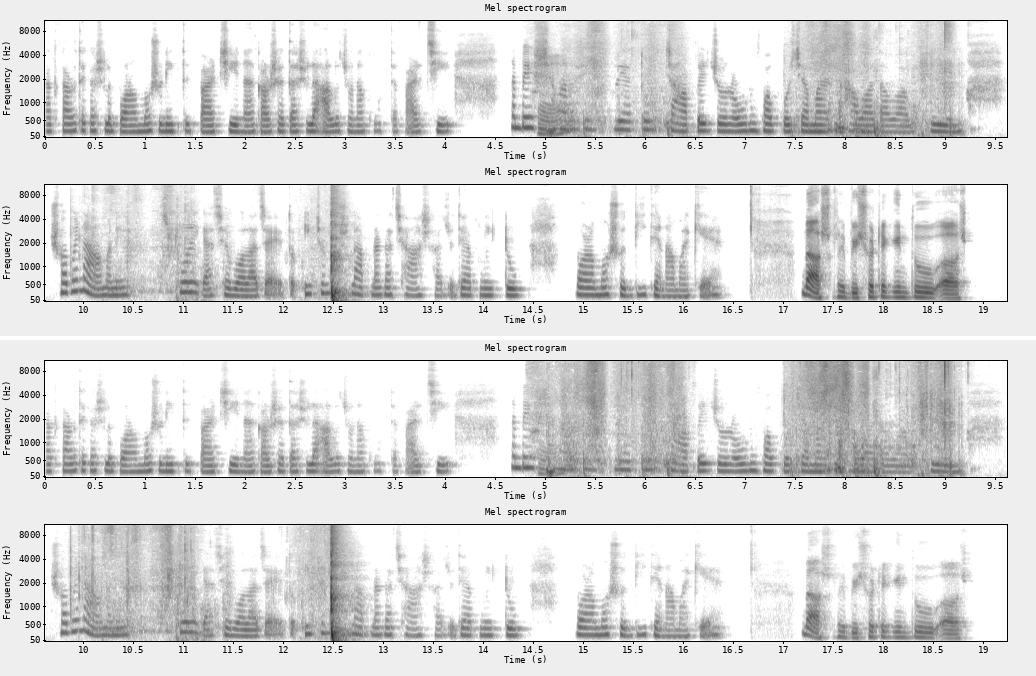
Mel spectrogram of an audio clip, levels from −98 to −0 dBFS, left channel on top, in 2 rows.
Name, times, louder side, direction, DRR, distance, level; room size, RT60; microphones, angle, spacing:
voice 1, 0.0-10.5 10.8-16.4, left 3 dB, 30° left, 0.5 m, -47 dB
sound 1, 4.8-6.5 7.4-9.2 9.9-11.5 12.1-12.9, right 5 dB, 50° right, 0.6 m, -40 dB
voice 2, 4.9-5.3 16.7-18.8, left 8 dB, 80° left, 0.4 m, -41 dB
8.9 x 5.8 x 2.7 m
head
